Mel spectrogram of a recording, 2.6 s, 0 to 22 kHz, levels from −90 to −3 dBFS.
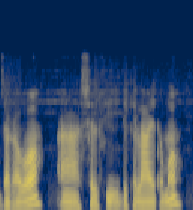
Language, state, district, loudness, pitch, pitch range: Kokborok, Tripura, Dhalai, -21 LUFS, 100 Hz, 95-120 Hz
